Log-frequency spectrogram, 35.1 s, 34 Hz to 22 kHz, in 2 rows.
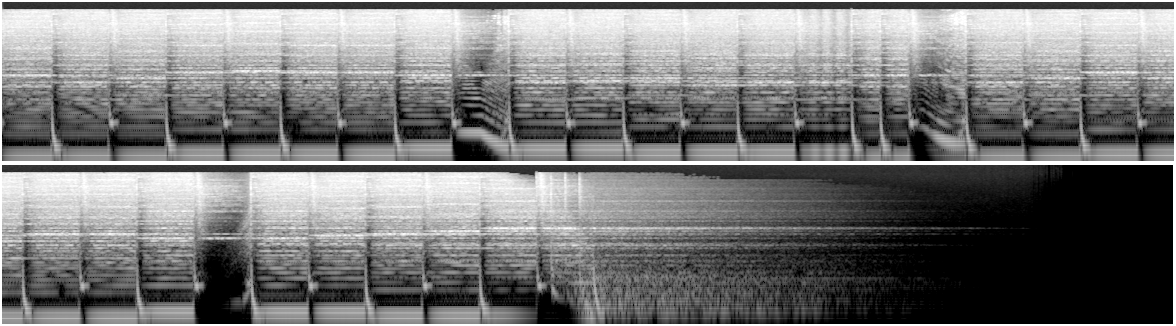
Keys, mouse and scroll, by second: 1.7 click, 1.8 space, 3.1 click, 3.1 h, 3.4 ctrl+z, 3.5 click, 3.8 click, 3.9 h, 5.2 space, 5.3 click, 5.3 click, 5.4 click, 5.5 space.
